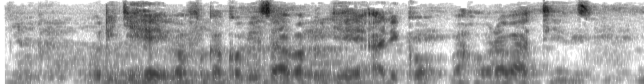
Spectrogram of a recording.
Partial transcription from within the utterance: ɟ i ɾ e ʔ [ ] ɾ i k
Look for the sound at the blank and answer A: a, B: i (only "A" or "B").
A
